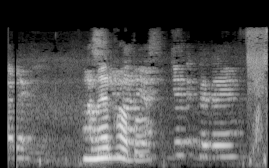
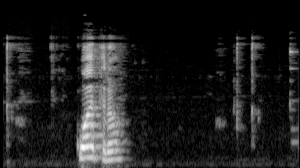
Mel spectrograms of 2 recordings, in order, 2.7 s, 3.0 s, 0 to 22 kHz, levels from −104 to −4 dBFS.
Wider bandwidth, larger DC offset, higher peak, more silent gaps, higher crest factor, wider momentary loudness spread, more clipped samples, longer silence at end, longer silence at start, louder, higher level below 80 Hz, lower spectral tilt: first, 11.5 kHz vs 9.4 kHz; neither; about the same, 0 dBFS vs -2 dBFS; neither; about the same, 24 dB vs 22 dB; second, 15 LU vs 26 LU; neither; about the same, 0 s vs 0.1 s; second, 0.05 s vs 0.8 s; second, -22 LUFS vs -17 LUFS; about the same, -68 dBFS vs -70 dBFS; about the same, -3 dB/octave vs -2.5 dB/octave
